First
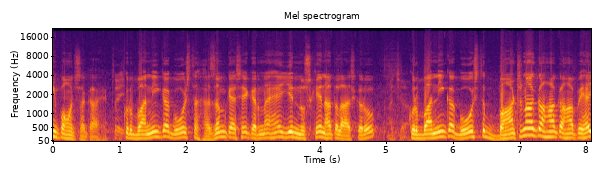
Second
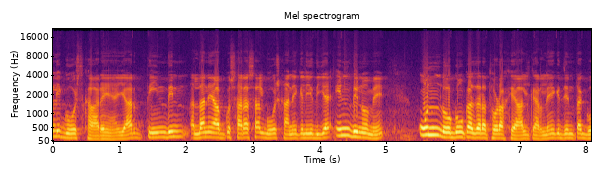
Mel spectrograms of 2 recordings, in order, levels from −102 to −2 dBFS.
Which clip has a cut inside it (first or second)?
first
